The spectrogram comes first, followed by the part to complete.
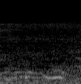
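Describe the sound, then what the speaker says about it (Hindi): Saharanpuri Lal Ambarsire pigeons give a soft, low cooing call, a couple of rolling coos close by over a steady background hum, with no talk. "ये देखो एक नंबर क्वालिटी में कबूतर, किंग साइज में कबूतर हैं"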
